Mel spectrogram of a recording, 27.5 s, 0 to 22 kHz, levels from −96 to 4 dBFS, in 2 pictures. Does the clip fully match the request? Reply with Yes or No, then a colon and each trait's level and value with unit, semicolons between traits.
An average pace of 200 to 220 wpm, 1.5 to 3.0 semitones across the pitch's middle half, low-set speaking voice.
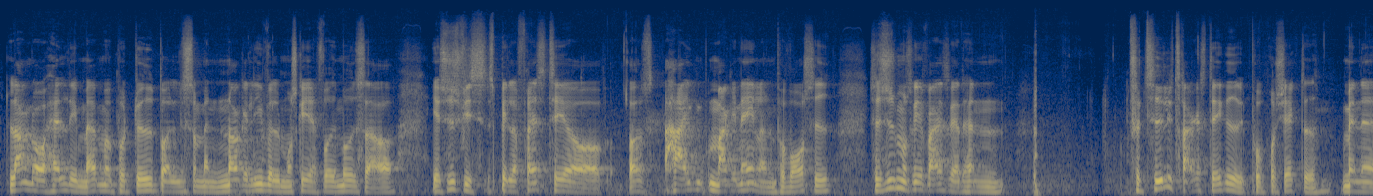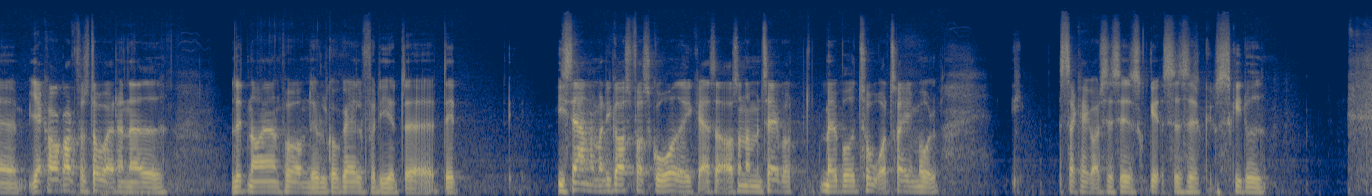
Yes: average, 210 wpm; narrow, 2.5 semitones; low, 105 Hz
